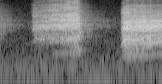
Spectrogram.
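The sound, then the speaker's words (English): Two loud, raspy screeches from a large bird ring out, each about half a second long with a short pause between them. No one is talking. “And some large birds.”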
